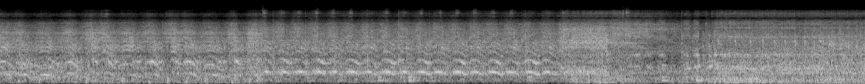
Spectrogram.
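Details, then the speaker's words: 1962 International Scout 4x4 after long storage, carburetor primed with a shot of gas: the starter churns with an uneven rhythm for several seconds before a rougher note takes over. Long cranking, slow to start while the fuel pumps up. "put a little ho on that one right prime it get a little shot of gas cuz it's going to take a while to pump up might have to do this two or three times"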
